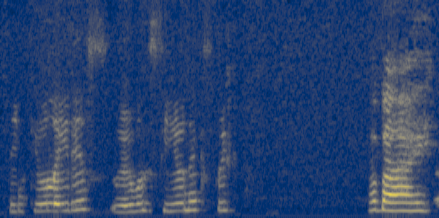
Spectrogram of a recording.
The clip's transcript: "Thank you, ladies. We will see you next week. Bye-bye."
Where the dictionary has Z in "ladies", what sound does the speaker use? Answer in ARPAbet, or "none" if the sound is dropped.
S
